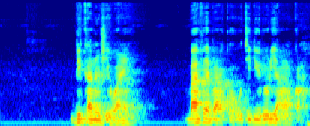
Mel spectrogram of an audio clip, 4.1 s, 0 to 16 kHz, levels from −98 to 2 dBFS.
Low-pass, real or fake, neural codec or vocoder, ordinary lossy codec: 14.4 kHz; real; none; MP3, 96 kbps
